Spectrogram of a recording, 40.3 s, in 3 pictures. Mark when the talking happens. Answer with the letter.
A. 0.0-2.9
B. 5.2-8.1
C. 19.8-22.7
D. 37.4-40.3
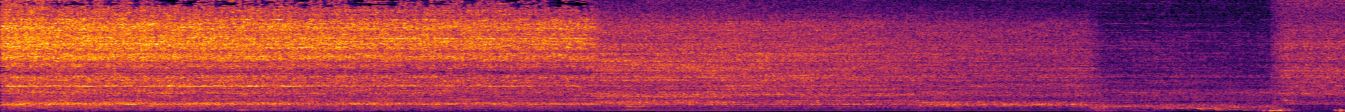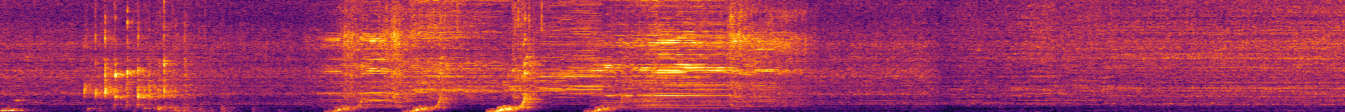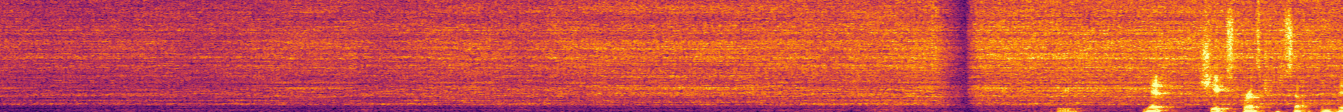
D.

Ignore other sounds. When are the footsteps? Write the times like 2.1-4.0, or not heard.
not heard.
